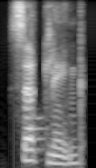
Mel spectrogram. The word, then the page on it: suckling: Indian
